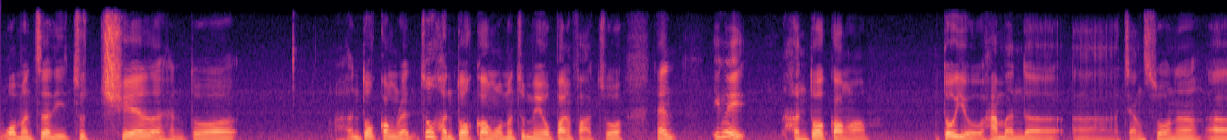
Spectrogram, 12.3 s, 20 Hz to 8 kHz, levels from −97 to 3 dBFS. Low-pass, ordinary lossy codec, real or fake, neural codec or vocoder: 7.2 kHz; none; real; none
